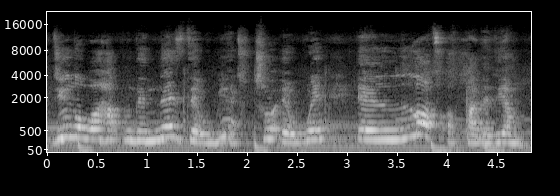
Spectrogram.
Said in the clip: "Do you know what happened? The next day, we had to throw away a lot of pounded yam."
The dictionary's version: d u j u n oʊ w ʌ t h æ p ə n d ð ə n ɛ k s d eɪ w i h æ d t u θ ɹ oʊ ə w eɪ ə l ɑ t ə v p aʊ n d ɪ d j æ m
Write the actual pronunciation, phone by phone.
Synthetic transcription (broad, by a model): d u j u n oʊ w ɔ t h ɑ p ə n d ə n ɛ k s d eɪ w i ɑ t u t ɹ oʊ ə w eɪ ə l ɑ t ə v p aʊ d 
